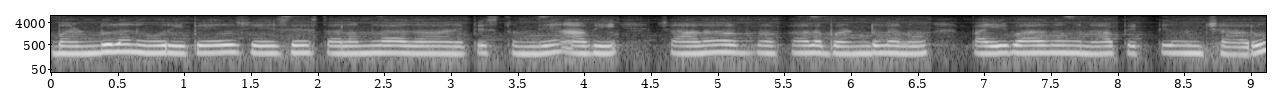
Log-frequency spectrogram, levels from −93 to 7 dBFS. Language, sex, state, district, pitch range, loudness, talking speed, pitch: Telugu, female, Andhra Pradesh, Guntur, 225-240 Hz, -16 LUFS, 90 wpm, 230 Hz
